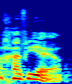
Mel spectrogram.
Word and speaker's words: Javier: Or Javier or Javier? Javier, because he's Spanish.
